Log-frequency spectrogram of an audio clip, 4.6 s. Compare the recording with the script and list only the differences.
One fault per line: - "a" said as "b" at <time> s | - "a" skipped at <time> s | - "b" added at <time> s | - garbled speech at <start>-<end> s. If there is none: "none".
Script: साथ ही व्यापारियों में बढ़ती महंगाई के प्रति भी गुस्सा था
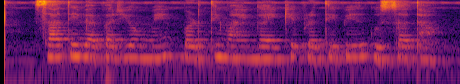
none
